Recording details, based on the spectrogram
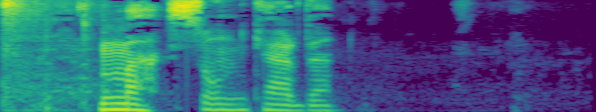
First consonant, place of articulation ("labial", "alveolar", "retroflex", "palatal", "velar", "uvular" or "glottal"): labial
